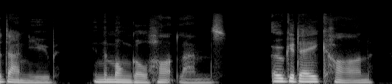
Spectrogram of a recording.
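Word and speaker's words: Ögedei: Ogade Khan, pronounced Akad, son and successor of Chingis Khan, died in December 1241 in the political order of the empire.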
